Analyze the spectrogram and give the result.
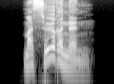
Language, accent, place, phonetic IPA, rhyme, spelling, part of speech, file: German, Germany, Berlin, [maˈsøːʁɪnən], -øːʁɪnən, Masseurinnen, noun, De-Masseurinnen.ogg
- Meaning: plural of Masseurin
